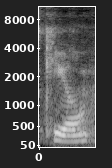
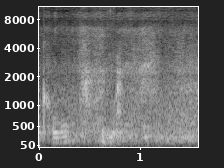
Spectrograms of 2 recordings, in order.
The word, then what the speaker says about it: Keel: Is it Keel or Cool? It's Keel. My children like to say Cool.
